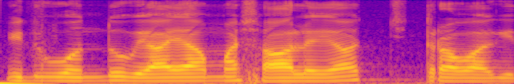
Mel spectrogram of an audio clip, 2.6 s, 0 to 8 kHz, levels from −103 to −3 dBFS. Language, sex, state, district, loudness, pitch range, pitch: Kannada, male, Karnataka, Bangalore, -16 LUFS, 125-135 Hz, 130 Hz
